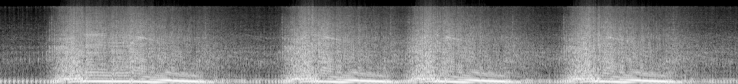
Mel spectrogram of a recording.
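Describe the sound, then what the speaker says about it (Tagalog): A BMW R 1300 GS motorcycle on its stock exhaust is revved hard four times in a row, each blip rising sharply and falling back toward idle, loud and close with no speech. "Pagkakas natin na maigay yung tunog ng stock. Bombahin natin ng malakas."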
